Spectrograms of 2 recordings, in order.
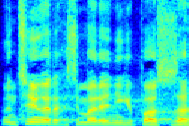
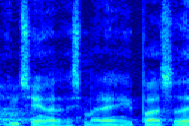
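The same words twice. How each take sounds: First: The prayer is said in a loud voice. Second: The prayer is murmured in a quiet voice. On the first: Nobody else is around. "나중에 사람 없으면은" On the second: Other people might be nearby. "처음에는"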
